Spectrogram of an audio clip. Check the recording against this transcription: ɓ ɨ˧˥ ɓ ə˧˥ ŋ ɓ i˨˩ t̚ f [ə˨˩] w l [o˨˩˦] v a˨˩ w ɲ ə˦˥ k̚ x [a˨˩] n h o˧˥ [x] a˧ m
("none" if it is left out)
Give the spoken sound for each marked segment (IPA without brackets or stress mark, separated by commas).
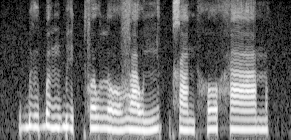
ə˧, o˨˩˦, a˨˩, h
